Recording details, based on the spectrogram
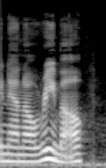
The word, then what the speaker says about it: NaNoWriMo: As I speak, hundreds of thousands of writers are in the middle of National Novel Writing Month, or what is affectionately known as NaNoWriMo. Some people say NaNoWriMo. However you pronounce it, November is a month where writers have signed up with the goal of completing a novel draft of 50,000 words.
